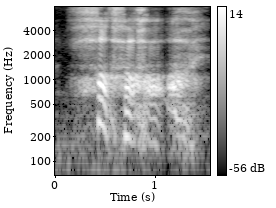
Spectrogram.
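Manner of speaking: sly husky laugh from the fog; a murmured villain's chuckle, last ha jumping up; murmuring cloud laugh. A narrator's reading. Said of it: "the husky, murmuring laugh".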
